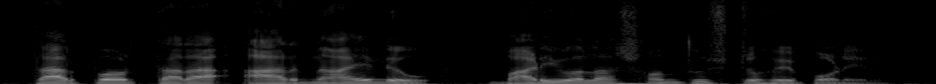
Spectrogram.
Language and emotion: Bengali, neutral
